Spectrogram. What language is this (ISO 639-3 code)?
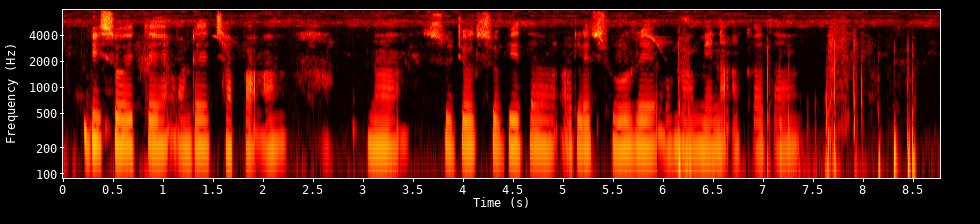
sat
